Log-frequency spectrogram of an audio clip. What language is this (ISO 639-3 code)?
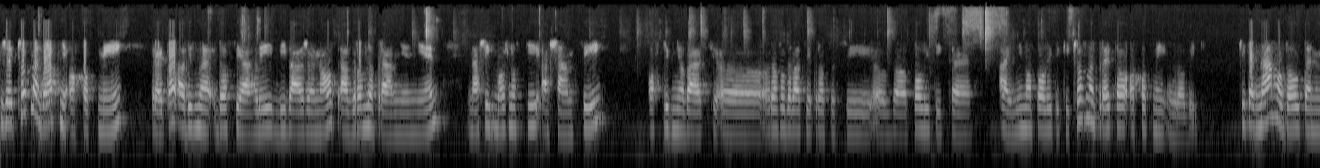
slk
